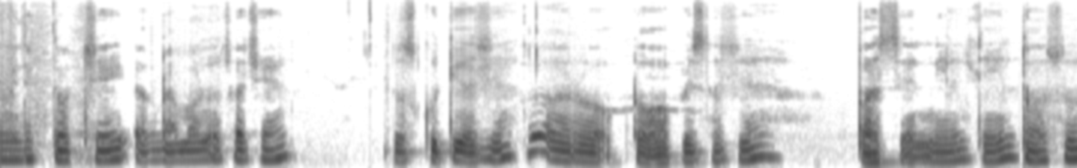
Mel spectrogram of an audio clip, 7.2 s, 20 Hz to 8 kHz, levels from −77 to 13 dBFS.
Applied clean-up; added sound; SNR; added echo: none; none; none; none.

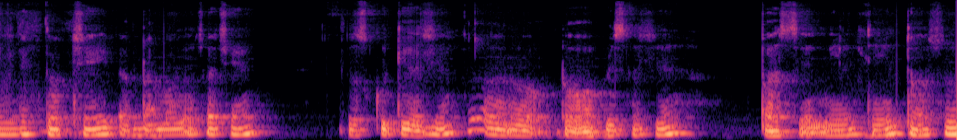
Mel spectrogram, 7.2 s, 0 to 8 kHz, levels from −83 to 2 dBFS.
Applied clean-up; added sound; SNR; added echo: neural separator model SepFormer DNS4.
